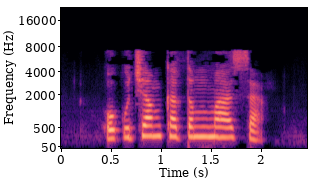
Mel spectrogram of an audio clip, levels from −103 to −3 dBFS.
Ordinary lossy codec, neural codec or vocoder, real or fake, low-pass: MP3, 32 kbps; codec, 16 kHz, 1 kbps, X-Codec, HuBERT features, trained on LibriSpeech; fake; 7.2 kHz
